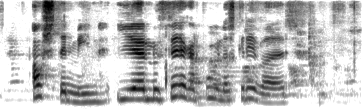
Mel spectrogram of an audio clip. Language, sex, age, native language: Icelandic, male, 14, Icelandic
